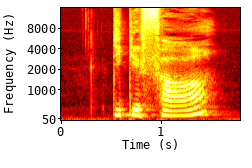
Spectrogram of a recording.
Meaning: 1. danger, hazard, peril, risk 2. threat
- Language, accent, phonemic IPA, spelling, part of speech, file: German, Austria, /ɡəˈfaːɐ̯/, Gefahr, noun, De-at-Gefahr.ogg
